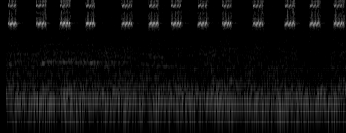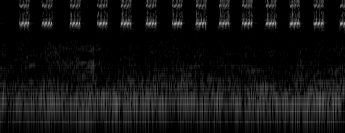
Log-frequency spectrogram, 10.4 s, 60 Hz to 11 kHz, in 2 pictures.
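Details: Cricket singing at night in a backyard where a family is camping: loud, crisp, high chirps repeated steadily about two to three times a second, roughly 28 in total. A faint low hum sits underneath.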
